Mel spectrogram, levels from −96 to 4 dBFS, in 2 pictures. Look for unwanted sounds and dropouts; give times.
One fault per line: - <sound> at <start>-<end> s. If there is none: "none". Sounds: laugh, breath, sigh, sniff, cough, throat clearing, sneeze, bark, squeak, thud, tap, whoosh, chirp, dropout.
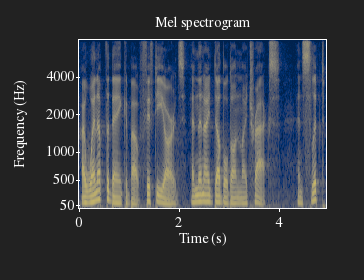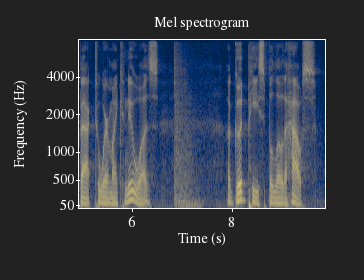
- thud at 6.8-7.5 s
